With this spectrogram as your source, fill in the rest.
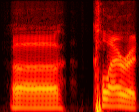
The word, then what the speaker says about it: claret: It's actually claret, if you pronounce that the English way.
